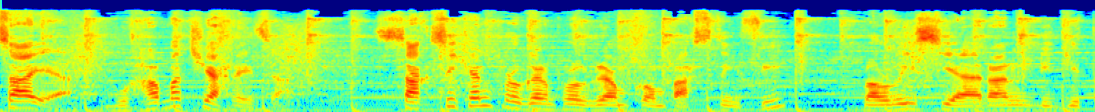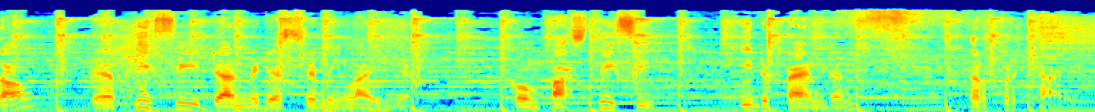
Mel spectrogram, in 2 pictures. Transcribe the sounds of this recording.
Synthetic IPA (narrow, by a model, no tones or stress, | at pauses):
saja̰muɦamat̪̚ʃahɾeza̰ | saksikanpɾoɡɾampɾoɡɾamkɔmpast̪ifi | laluisiaɾandid͡ʒit̪aldart̪ifidanmediast̪ɾimɪŋlainɲa̰ | kɔmpast̪ifi | indəpɛndən | t̪ːərpərt͡ʃa̰ja̰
